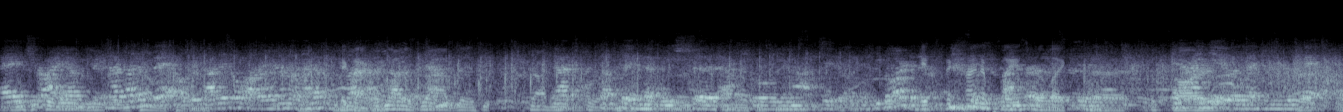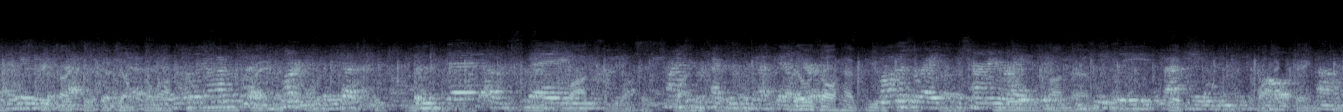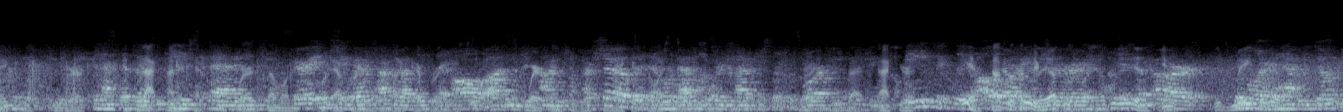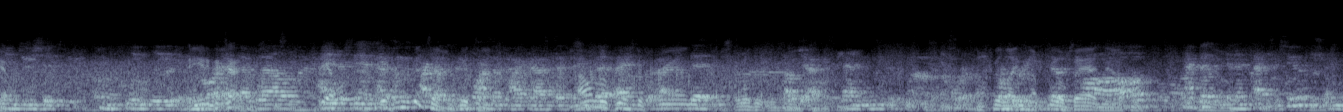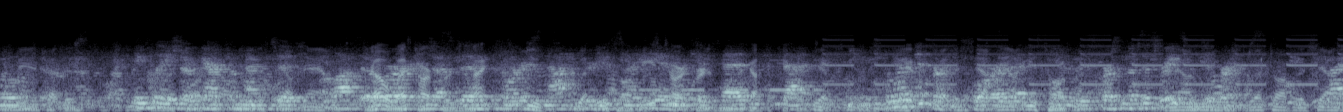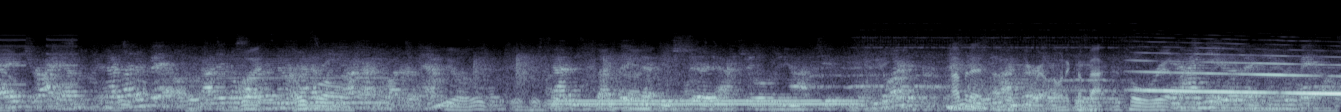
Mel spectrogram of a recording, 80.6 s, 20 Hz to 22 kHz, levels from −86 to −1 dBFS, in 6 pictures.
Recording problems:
muffled; very; fading above 2 kHz
alarms or sirens; very loud; from 1:00 on; 6 dB above the speech
chatter from many people; very loud; throughout; 5 dB above the speech

